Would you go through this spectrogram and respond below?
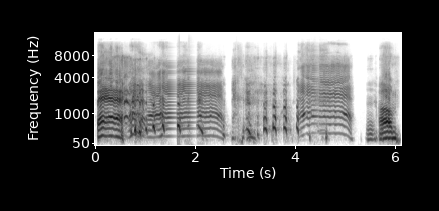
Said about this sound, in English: Baby sheep.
